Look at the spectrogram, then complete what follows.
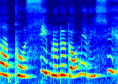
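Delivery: very high-pitched, anxious, worried fretting. Reading aloud, the lazy ladybird on the scratching bear's ear speaks, worried. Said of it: "s'inquiéta la coccinelle paresseuse".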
